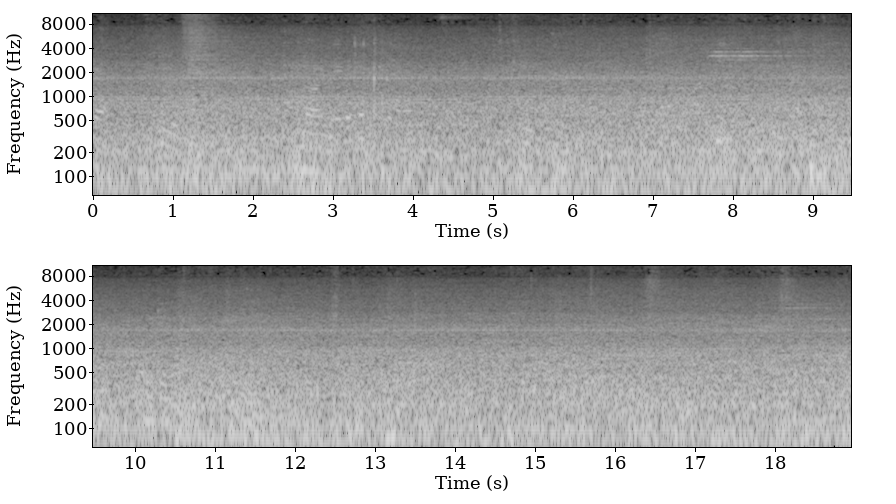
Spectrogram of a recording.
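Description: Airport terminal hall ambience: a steady background of air-handling noise and distant voices, with a faint steady hum, and a few brief high beeps about eight seconds in.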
